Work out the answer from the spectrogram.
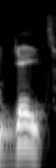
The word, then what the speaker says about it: Yeats: Je pense que c'est Yates, faut dire.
